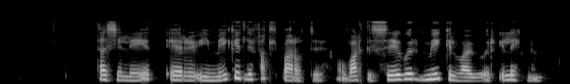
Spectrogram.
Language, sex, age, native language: Icelandic, female, 20-29, Icelandic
